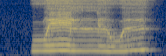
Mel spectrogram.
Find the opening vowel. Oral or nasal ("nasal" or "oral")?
nasal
